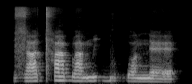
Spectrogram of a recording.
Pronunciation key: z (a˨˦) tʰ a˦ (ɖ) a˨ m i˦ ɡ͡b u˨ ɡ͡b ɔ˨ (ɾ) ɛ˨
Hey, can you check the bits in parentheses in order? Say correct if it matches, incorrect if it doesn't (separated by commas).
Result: correct, incorrect, incorrect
